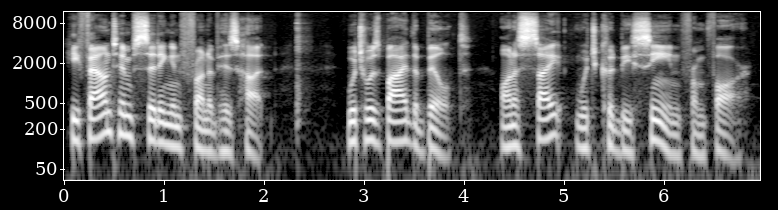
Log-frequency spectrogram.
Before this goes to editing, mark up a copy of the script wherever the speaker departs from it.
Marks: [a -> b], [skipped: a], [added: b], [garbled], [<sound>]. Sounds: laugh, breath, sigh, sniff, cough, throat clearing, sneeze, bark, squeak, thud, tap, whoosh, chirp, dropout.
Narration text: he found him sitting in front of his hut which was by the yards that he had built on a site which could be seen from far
he found him sitting in front of his hut [tap] which was by the [skipped: yards that he had] built on a site which could be seen from far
